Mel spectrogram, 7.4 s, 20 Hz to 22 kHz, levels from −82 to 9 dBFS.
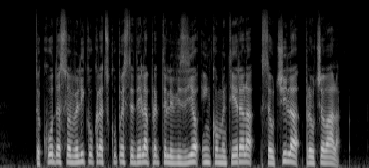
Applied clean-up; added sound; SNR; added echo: none; none; none; none.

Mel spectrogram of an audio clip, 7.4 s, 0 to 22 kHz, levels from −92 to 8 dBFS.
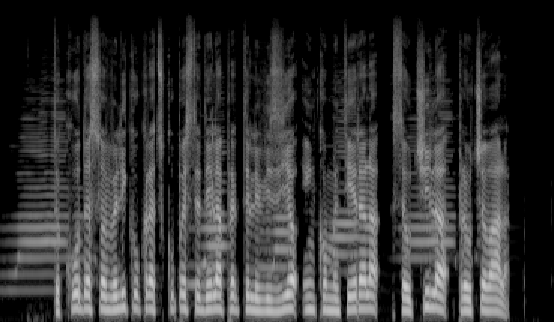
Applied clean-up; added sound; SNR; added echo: classical method spectral subtraction.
